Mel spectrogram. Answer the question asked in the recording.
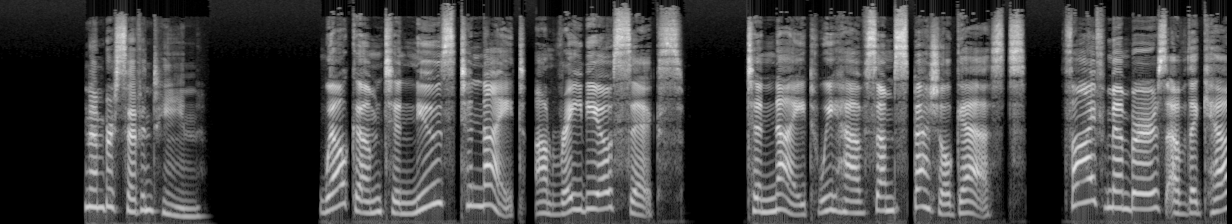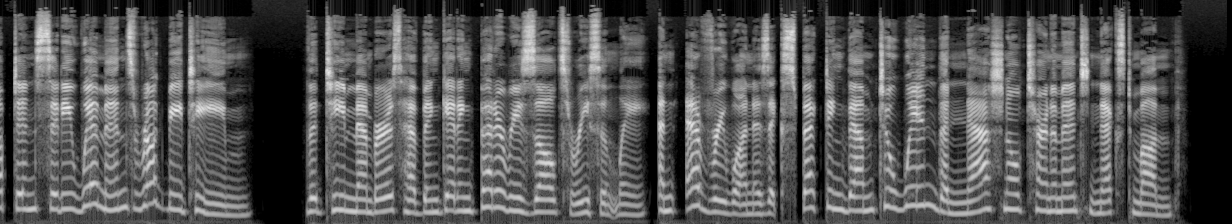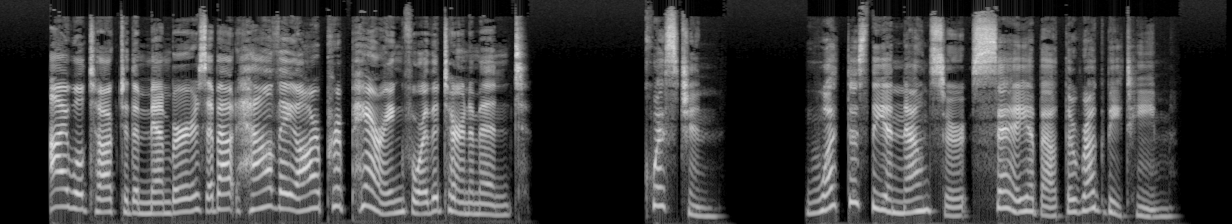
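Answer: Everyone expects them to win the national tournament next month.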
